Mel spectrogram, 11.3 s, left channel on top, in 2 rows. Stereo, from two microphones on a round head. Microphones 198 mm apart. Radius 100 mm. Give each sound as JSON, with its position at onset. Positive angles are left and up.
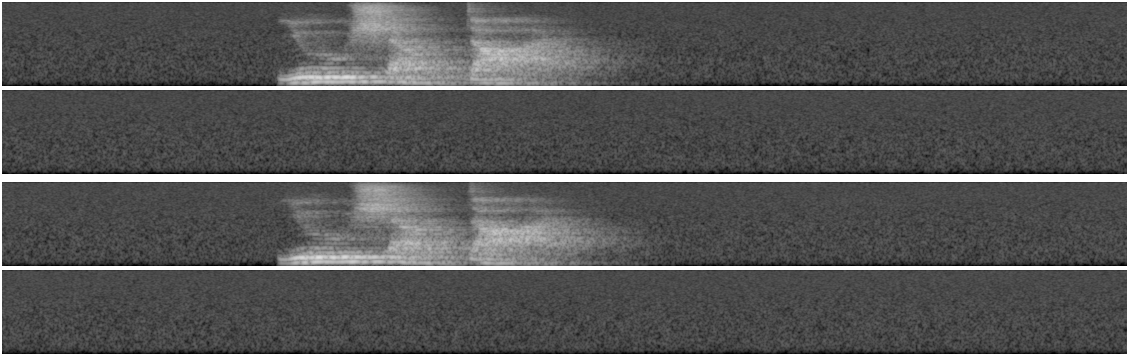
{"t": 1.4, "sound": "a man speaking", "side_deg": 70, "distance_m": 3.5}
